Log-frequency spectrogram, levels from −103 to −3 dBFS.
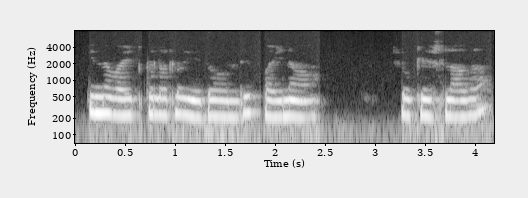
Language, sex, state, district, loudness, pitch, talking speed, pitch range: Telugu, female, Andhra Pradesh, Annamaya, -13 LUFS, 220 Hz, 130 wpm, 210-235 Hz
